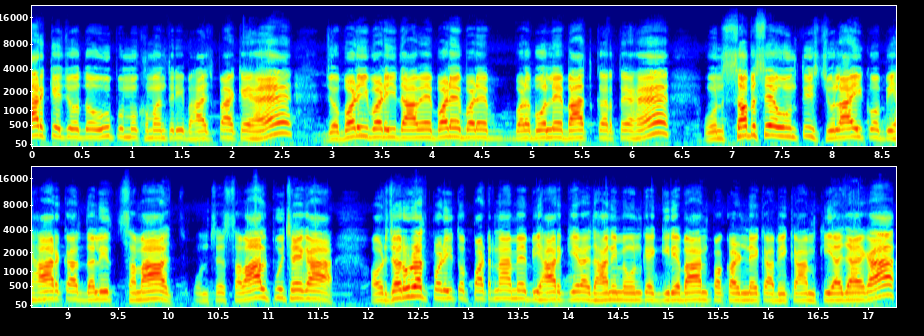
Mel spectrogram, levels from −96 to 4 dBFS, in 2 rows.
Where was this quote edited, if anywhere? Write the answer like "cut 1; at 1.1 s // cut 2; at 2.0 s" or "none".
none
